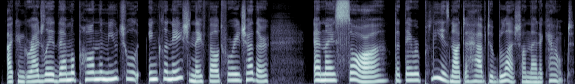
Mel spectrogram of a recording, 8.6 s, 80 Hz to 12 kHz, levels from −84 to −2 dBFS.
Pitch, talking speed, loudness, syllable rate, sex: 235 Hz, 190 wpm, -17 LUFS, 5.4 syllables/s, female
